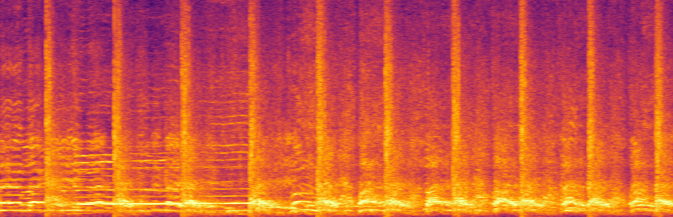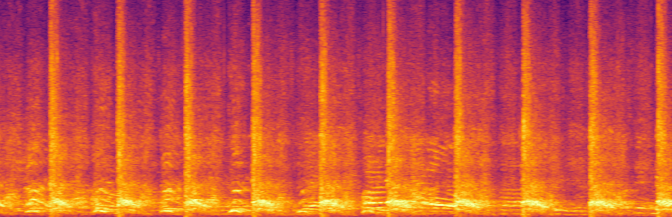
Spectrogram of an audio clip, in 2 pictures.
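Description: A man chants a lament loudly.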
